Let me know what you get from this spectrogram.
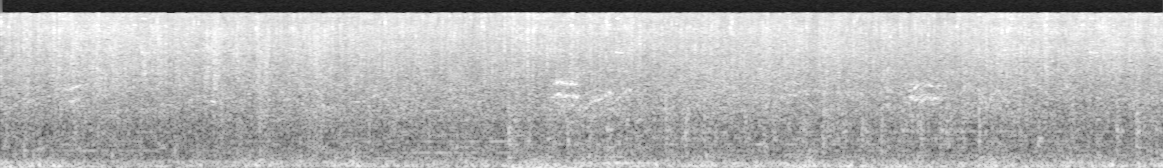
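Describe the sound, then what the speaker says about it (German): Heavy rain in a Metal Gear Solid V storm forms a dense, constant hiss, with low rumbling thunder rolling underneath. Speech is faintly present. "Jetzt, wo hier der Sturm ist"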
